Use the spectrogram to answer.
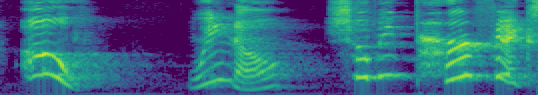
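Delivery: high, loud gushing; eager fan. A narrator's reading. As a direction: sing her praises, sure she'll be perfect. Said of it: "said a man".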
